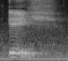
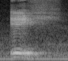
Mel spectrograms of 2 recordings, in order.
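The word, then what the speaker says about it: ich: Dutch to IC H we pronounce that as ish ish a u singular is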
